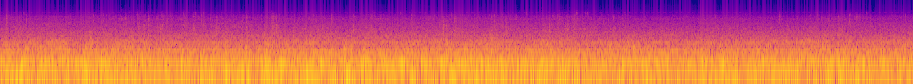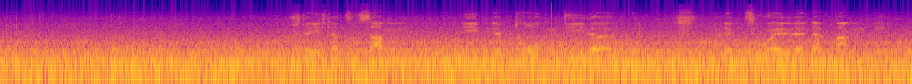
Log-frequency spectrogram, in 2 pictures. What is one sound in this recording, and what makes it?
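A diesel truck drones at motorway speed, heard from inside the cab.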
